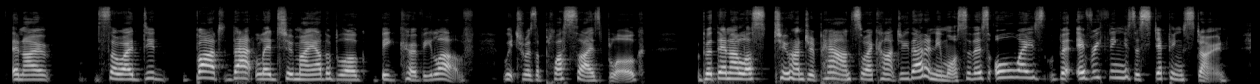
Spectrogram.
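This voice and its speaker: Recorded very cleanly against a silent background, a woman speaks at a moderate pace and high pitch, with ordinary pitch variation and a dry, close sound with no echo. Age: 40s. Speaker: podcast booking agency founder. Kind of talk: interview conversation.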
